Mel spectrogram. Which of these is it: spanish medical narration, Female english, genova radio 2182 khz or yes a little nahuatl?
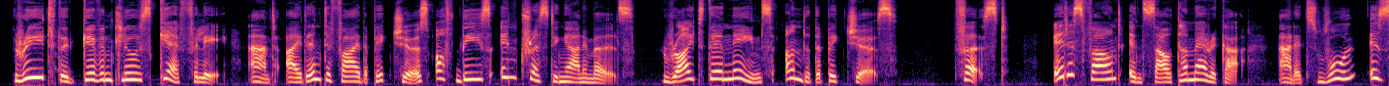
Female english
